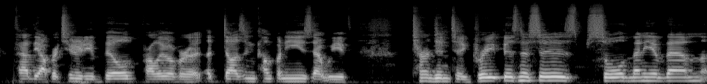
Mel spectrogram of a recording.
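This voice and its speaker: A man's fairly high voice at a very fast pace, with ordinary pitch variation and very even loudness. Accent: American. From San Francisco, US. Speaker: startup founder and CEO. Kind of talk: interview.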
